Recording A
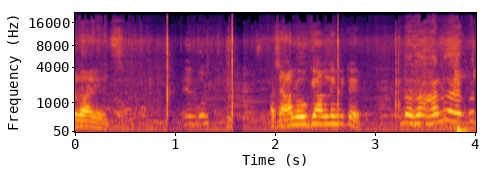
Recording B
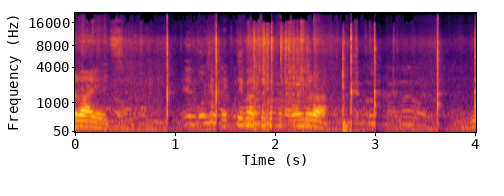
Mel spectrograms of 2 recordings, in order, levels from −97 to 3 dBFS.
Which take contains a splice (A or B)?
A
